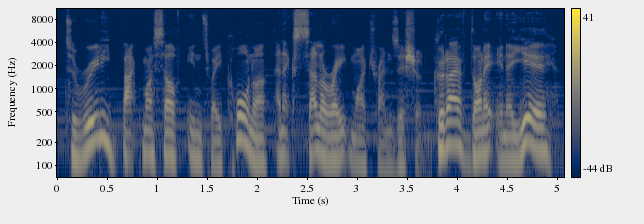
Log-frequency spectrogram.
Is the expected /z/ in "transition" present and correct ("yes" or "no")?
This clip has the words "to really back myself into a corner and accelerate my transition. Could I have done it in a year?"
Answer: yes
